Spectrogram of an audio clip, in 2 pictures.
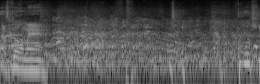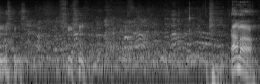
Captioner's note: audience laughing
